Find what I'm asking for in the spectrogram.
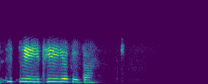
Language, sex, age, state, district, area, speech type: Dogri, female, 60+, Jammu and Kashmir, Reasi, rural, conversation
